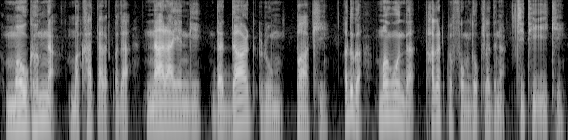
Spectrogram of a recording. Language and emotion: Manipuri, neutral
